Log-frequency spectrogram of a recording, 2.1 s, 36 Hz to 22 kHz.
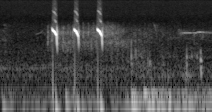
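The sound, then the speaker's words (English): A wild bird sings three sharp, high chirps in quick, even succession, followed by fainter, scattered calls and a thin whistle over a low background rumble. “Now he's flying over near 4-3. Start recording the wild bird now in song.”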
